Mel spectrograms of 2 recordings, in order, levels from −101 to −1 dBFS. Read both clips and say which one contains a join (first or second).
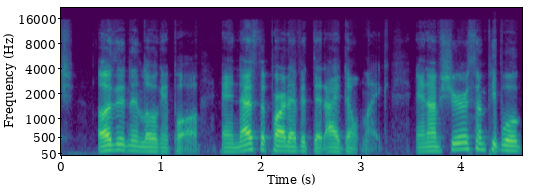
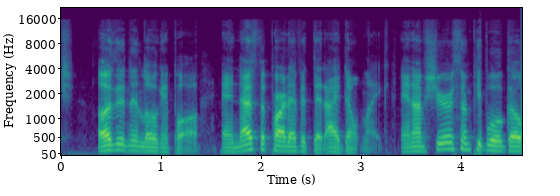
second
